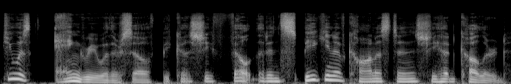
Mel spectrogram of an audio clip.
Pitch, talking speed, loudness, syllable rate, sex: 125 Hz, 190 wpm, -21 LUFS, 5.2 syllables/s, male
